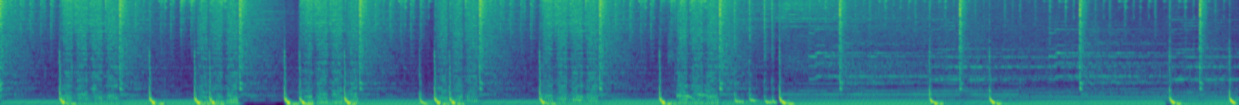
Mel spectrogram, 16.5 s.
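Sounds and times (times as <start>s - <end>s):
modern future bass music: 0.0s - 3.4s, 4.0s - 16.5s.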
